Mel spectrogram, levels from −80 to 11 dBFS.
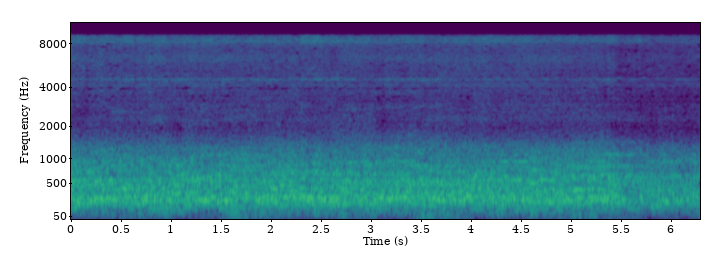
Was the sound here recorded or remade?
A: remade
